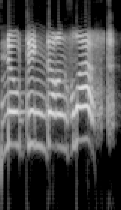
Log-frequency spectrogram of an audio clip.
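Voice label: enemies left none, professional female; vo; Counter Strike Model Pack; CS:GO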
